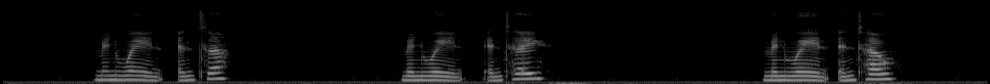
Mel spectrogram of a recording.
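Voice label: where r u from, Bahraini arabic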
